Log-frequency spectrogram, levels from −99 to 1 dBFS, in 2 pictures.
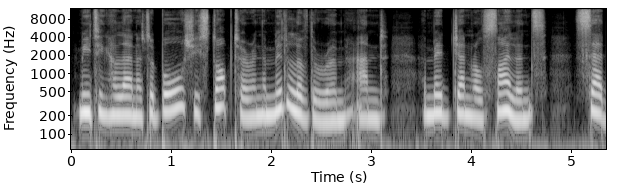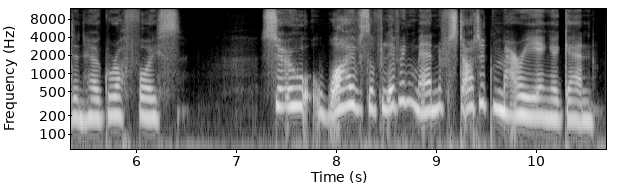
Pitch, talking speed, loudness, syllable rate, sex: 220 Hz, 180 wpm, -20 LUFS, 5.3 syllables/s, female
